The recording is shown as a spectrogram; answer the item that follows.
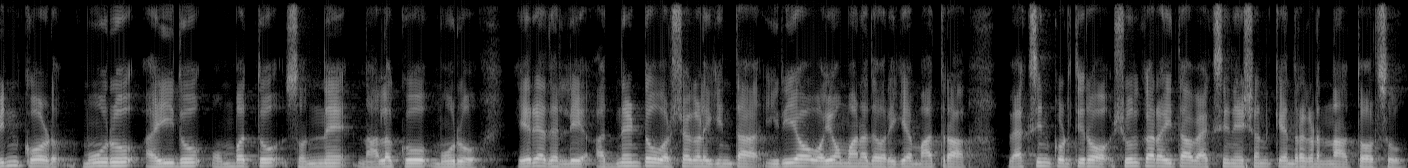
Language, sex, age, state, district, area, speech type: Kannada, male, 18-30, Karnataka, Chikkaballapur, urban, read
